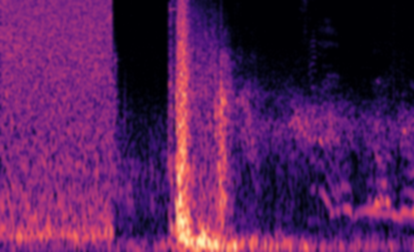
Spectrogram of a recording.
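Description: Steady hiss that cuts off abruptly about a second in. It is followed by a single loud gun blast with a short echoing tail, and a fainter sharp crack near the end.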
